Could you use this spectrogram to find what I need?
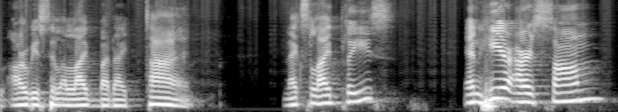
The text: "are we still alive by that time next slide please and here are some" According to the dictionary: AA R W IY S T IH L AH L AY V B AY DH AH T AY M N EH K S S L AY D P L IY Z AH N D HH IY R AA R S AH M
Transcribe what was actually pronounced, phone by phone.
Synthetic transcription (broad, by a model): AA R W IY S T IH L AH L AY V B AY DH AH T AY M N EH K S S L AY D P L IY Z AH N D HH IY R AA R S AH M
